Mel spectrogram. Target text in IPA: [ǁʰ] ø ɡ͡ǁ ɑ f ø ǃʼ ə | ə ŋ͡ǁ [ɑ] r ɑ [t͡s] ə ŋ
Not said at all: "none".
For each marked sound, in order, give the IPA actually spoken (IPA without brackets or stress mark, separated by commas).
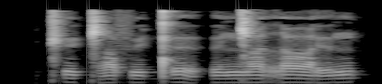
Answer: ǁʰ, ɑ, ɾ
